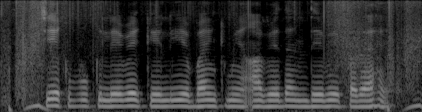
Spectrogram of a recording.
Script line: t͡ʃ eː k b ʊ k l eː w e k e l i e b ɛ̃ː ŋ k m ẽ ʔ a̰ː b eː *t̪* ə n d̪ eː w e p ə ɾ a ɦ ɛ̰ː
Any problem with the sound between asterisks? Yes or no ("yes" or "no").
yes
